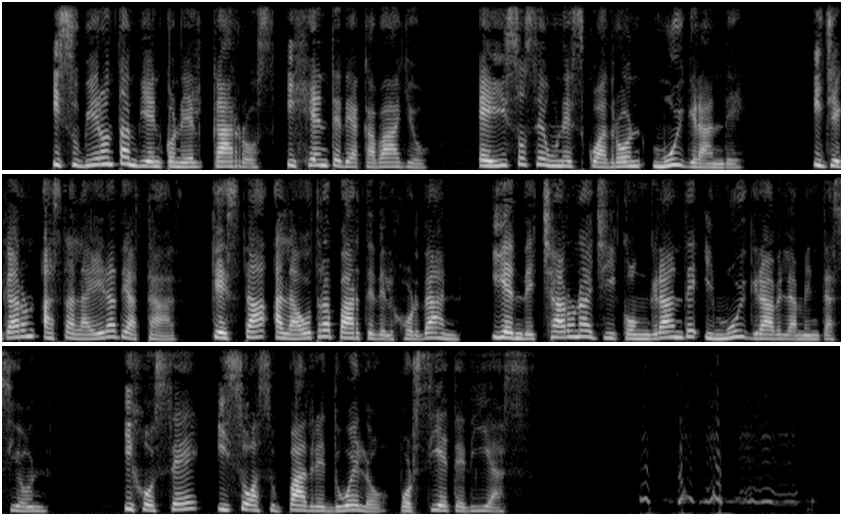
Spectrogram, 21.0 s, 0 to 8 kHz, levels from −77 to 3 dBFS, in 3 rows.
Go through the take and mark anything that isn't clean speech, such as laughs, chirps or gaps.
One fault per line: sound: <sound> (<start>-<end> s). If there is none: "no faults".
sound: bark (19.3-20.8 s)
